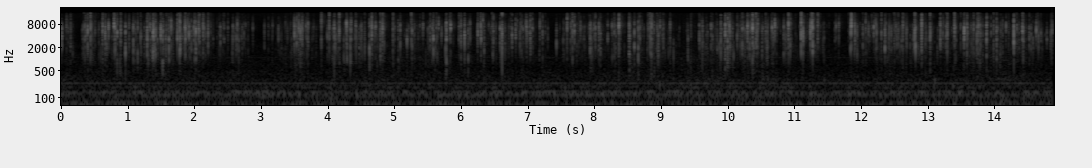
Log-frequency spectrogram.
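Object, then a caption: Small clear plastic bag. A small clear plastic bag wrapped around a tiny white figurine is crinkled and squeezed between fingertips with long red nails. Dense, bright crackling and crinkling runs nearly continuously over a steady low hum.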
